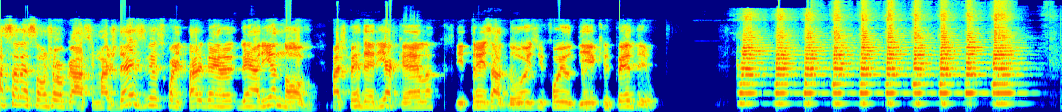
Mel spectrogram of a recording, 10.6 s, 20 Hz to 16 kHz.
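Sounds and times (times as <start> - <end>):
speech: 0.0 - 6.6, 7.4 - 8.3
loud horn honking: 7.4 - 10.6.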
